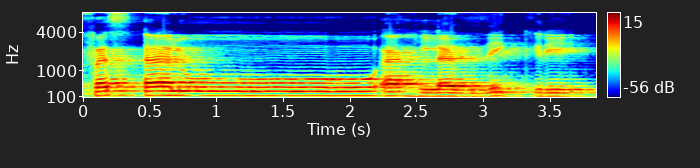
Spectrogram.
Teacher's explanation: ഫസ്അലൂ എന്നതിലെ വാവിനെയും മദ് മുൻഫസിൽ ജായിസ് നൽകി 4-5 ഹറക്കത്തിൻ്റെ അളവിൽ ദീർഘിപ്പിക്കേണ്ടതാണ്.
